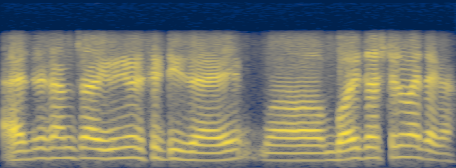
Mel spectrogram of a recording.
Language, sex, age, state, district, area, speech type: Marathi, male, 18-30, Maharashtra, Nanded, rural, conversation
